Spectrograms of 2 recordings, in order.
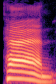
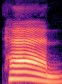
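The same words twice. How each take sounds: Both takes have the same delivery.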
